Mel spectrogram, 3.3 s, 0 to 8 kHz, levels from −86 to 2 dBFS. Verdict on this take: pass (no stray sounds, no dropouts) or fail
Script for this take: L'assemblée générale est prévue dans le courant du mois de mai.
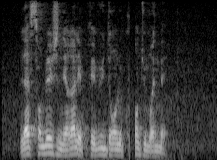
fail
